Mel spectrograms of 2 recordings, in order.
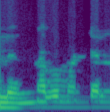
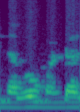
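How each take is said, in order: First: नभमंडल with no o after bh; wrong form. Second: नभोमंडल with o after bh; correct form. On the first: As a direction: say nabh-mandal for नभमंडल. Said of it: "नहीं". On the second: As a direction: say na-bho-mandal for नभोमंडल. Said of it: "शुद्ध रूप होता है इसका". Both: Shown as a demonstration.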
